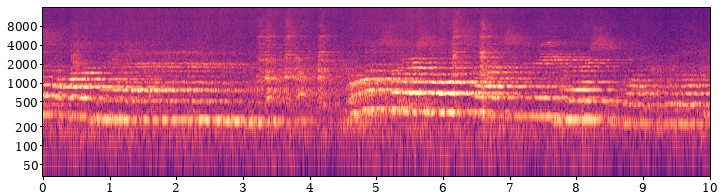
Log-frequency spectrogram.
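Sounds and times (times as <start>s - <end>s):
slow church music: 0.0s - 10.0s.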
